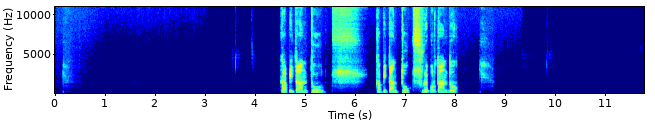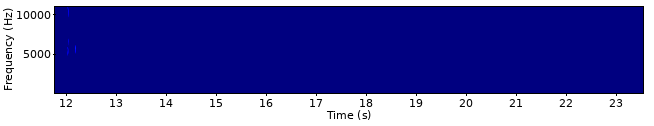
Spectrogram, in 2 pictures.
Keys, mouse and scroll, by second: 11.8-12.1 scroll down 2, 12.1 click.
